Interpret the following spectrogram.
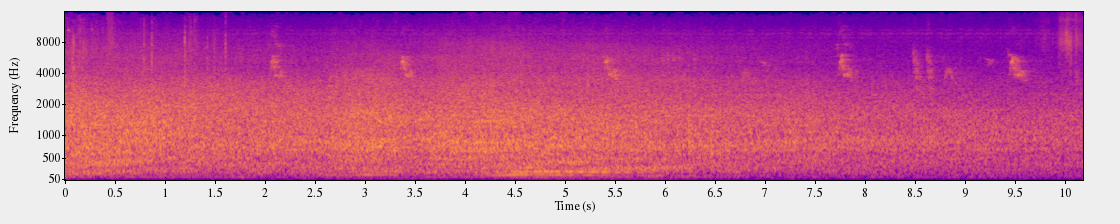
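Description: Street traffic: a motor vehicle passing close by, swelling to its loudest about halfway through and then fading away. Faint bird chirps come every second or two.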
